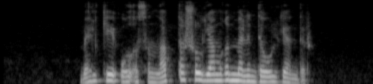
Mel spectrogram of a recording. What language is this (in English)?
Bashkir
